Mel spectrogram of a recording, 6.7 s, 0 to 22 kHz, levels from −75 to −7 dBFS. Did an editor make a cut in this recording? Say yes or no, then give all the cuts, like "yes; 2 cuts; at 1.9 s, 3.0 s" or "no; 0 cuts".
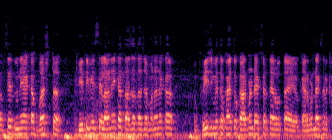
no; 0 cuts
